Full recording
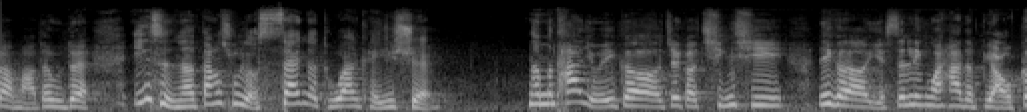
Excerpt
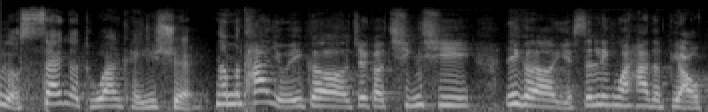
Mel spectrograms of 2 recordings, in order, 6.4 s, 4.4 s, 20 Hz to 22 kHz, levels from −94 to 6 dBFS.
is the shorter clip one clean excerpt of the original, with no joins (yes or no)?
no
